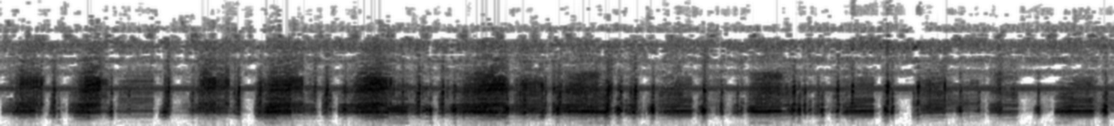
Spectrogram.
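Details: Frogs croaking by the waterside in a wetland chorus: dense, rasping croaks overlap almost without pause, with brief gaps, over a steady high insect-like hum.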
